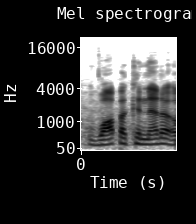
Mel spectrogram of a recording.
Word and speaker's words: Wapakoneta: Yeah, I'm from Wapakoneta, Ohio.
